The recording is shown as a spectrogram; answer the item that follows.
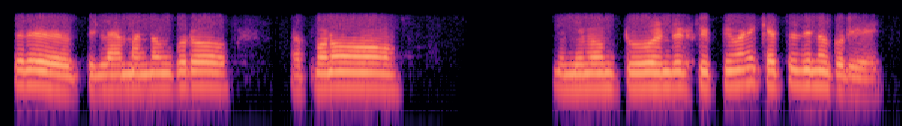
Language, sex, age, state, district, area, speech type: Odia, male, 30-45, Odisha, Rayagada, rural, conversation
